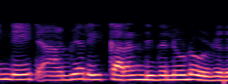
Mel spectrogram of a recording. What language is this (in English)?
Malayalam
